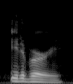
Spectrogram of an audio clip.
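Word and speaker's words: Ayo Edebiri: Excuse my ignorance on how to pronounce her name, but I looked up her pronunciation to help me. Her name is Io Ediburi. Ediburi? Ediburi.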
